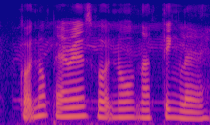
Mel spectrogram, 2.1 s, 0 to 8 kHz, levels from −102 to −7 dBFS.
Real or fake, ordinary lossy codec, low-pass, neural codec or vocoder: real; none; 7.2 kHz; none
